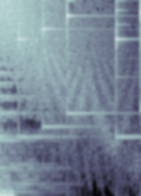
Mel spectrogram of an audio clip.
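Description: Intro music ends on a full chord with a deep bass a moment in, then gives way to four sparse, bright bell-like pings, each ringing out and fading.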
